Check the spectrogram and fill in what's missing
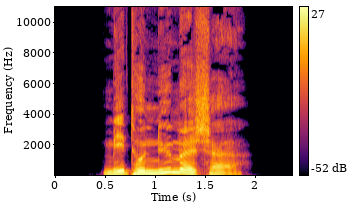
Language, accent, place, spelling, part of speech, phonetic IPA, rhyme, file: German, Germany, Berlin, metonymischer, adjective, [metoˈnyːmɪʃɐ], -yːmɪʃɐ, De-metonymischer.ogg
- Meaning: inflection of metonymisch: 1. strong/mixed nominative masculine singular 2. strong genitive/dative feminine singular 3. strong genitive plural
